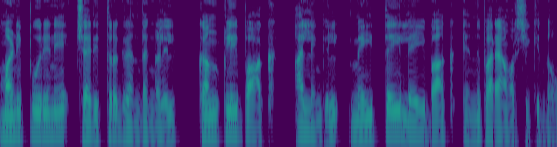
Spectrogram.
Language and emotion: Malayalam, neutral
